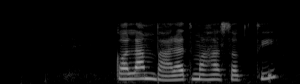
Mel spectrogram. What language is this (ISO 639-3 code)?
nep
